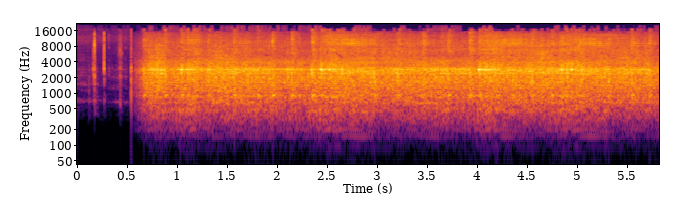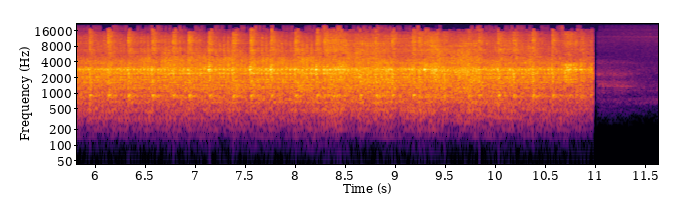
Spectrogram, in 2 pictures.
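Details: Lambretta Jet 200 two-stroke, 6-volt ignition, points set to 0.4 mm after carb jetting and timing work, slight flywheel play noted: steady, buzzy idle picks up cleanly and holds even for ten seconds, then cuts off; normal idle.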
